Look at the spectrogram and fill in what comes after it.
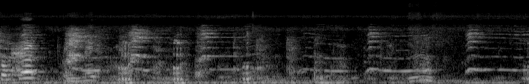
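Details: Pietrain-Duroc sow on a farm during artificial insemination, giving short harmonic grunts and squeals about twice a second, some rising then falling in pitch, over people talking and background music.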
